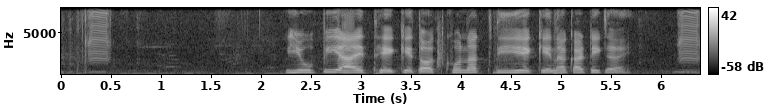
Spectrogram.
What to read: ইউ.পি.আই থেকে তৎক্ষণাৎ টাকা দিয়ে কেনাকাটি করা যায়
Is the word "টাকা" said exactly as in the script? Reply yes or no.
no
